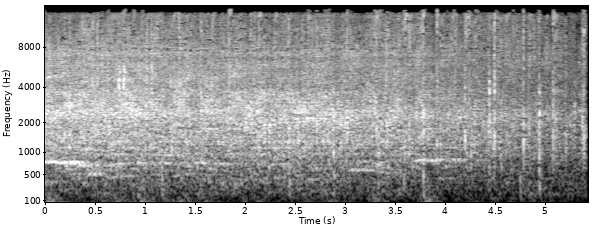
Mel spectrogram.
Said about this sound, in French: Voici le premier concurrent, on les applaudit bien fort.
